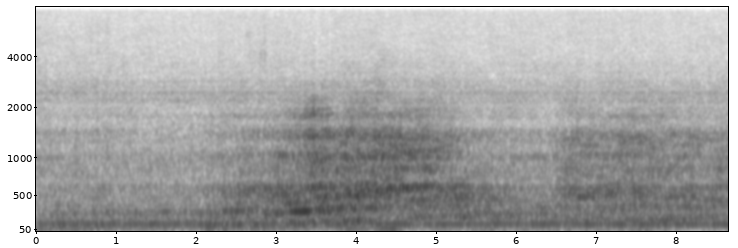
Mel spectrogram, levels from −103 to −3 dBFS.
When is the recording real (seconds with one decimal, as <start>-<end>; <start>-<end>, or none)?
1.5-3.8; 7.0-7.8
